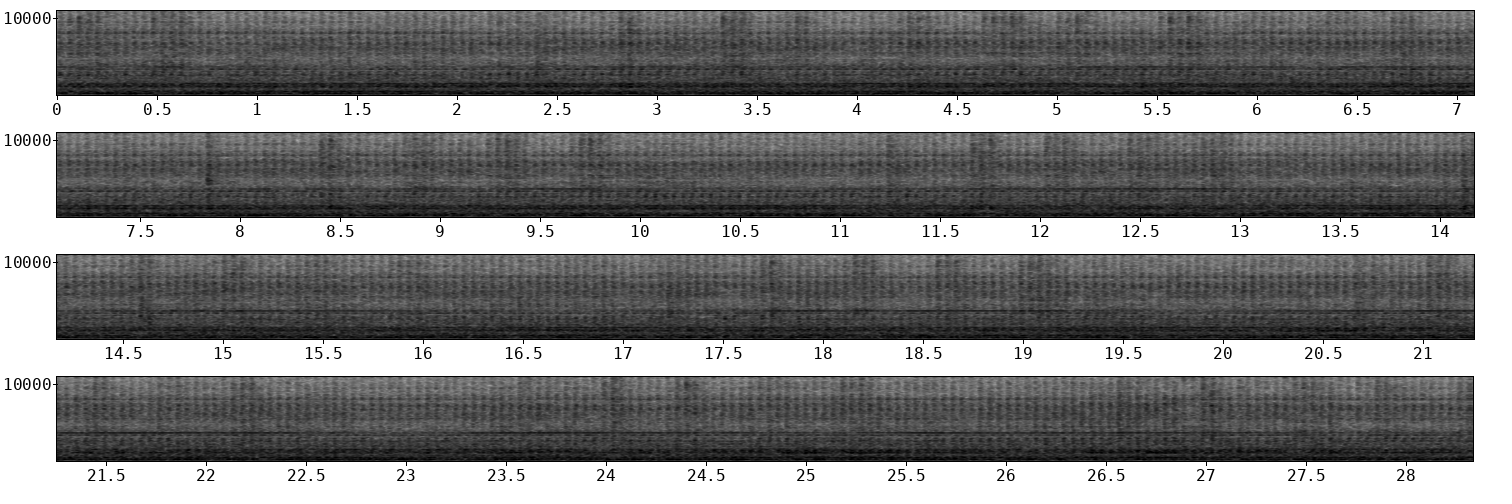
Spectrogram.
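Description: Film projector running: a steady mechanical whir and clatter with a few fixed tones, unchanging throughout.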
